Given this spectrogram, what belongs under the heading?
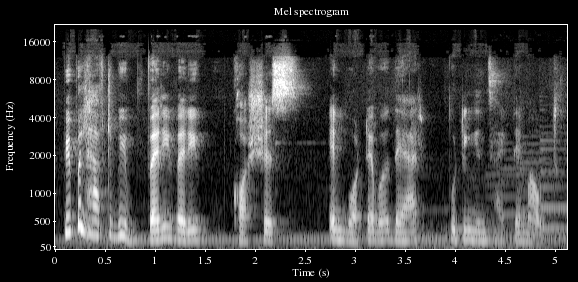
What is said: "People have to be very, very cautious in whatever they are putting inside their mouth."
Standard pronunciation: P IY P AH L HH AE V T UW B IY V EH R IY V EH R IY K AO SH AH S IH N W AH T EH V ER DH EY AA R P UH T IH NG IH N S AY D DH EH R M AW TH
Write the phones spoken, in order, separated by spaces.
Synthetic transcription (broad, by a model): P IY P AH L HH AE V T UW B IY V EH R IY V EH R IY K AO SH AH S IH N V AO T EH V ER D EY AA R P UH T IH NG IH N S AY D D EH M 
